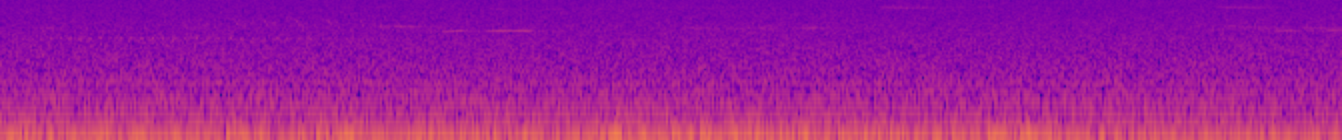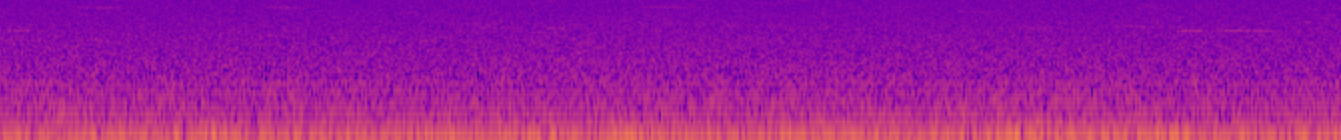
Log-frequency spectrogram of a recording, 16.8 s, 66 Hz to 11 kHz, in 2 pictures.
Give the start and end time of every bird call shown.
1.0s-2.7s: Yellow-rumped Warbler (Setophaga coronata)
2.3s-5.6s: Mountain Chickadee (Poecile gambeli)
3.2s-16.3s: Brown Creeper (Certhia americana)
7.3s-9.0s: Mountain Chickadee (Poecile gambeli)
10.8s-12.4s: Mountain Chickadee (Poecile gambeli)
14.6s-16.7s: Mountain Chickadee (Poecile gambeli)

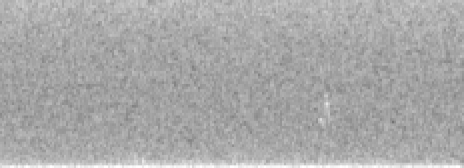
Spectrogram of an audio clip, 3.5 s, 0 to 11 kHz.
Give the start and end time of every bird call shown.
2.4s-2.5s: House Finch (Haemorhous mexicanus)

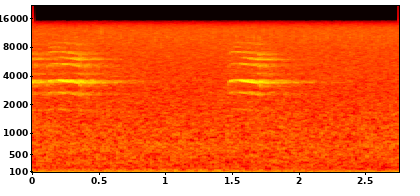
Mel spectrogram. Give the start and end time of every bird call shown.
0.0s-2.8s: Blue Jay (Cyanocitta cristata)

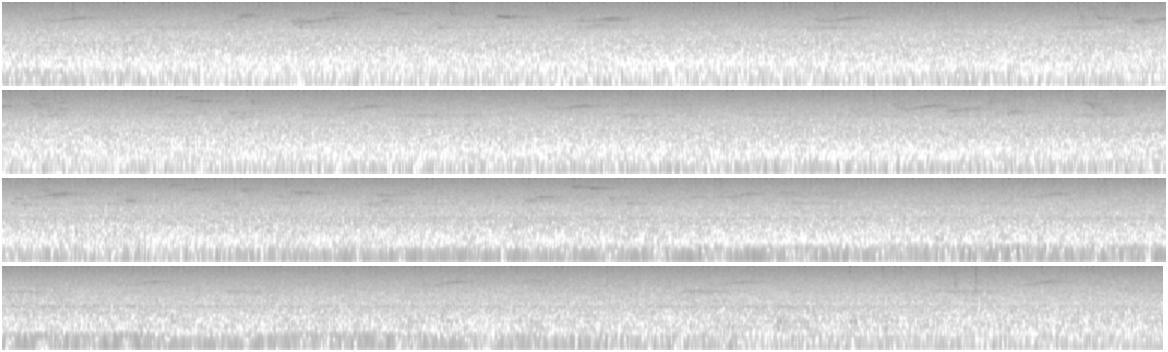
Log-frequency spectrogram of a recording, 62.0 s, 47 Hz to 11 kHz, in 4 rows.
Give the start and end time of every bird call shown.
0.0s-4.7s: Eastern Wood-Pewee (Contopus virens)
5.1s-7.0s: Gray Catbird (Dumetella carolinensis)
11.0s-15.9s: Eastern Wood-Pewee (Contopus virens)
20.2s-20.8s: Eastern Wood-Pewee (Contopus virens)
22.9s-32.2s: Eastern Wood-Pewee (Contopus virens)
32.5s-39.6s: Gray Catbird (Dumetella carolinensis)
52.3s-52.9s: Eastern Wood-Pewee (Contopus virens)

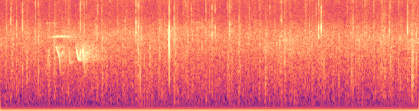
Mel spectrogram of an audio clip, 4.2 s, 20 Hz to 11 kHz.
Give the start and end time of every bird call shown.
0.4s-0.9s: Omao (Myadestes obscurus)

